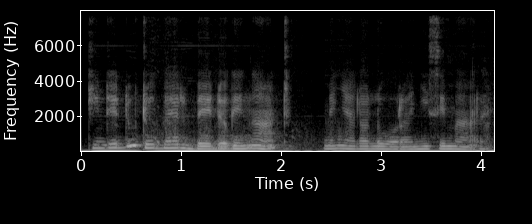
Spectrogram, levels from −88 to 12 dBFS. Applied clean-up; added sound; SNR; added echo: neural separator model SepFormer DNS4.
